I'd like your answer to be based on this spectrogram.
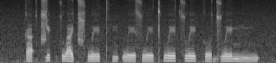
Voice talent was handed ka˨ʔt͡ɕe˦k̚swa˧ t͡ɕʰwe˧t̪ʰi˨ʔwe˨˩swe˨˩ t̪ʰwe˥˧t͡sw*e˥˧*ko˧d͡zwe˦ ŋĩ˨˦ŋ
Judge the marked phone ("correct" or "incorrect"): incorrect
